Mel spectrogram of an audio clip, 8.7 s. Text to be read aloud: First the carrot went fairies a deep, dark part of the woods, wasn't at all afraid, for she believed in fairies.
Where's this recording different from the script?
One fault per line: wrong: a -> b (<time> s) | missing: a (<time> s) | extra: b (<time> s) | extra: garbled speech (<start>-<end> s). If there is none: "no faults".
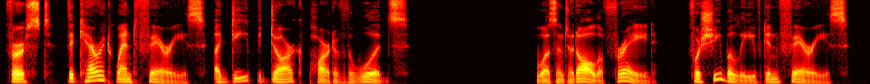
no faults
